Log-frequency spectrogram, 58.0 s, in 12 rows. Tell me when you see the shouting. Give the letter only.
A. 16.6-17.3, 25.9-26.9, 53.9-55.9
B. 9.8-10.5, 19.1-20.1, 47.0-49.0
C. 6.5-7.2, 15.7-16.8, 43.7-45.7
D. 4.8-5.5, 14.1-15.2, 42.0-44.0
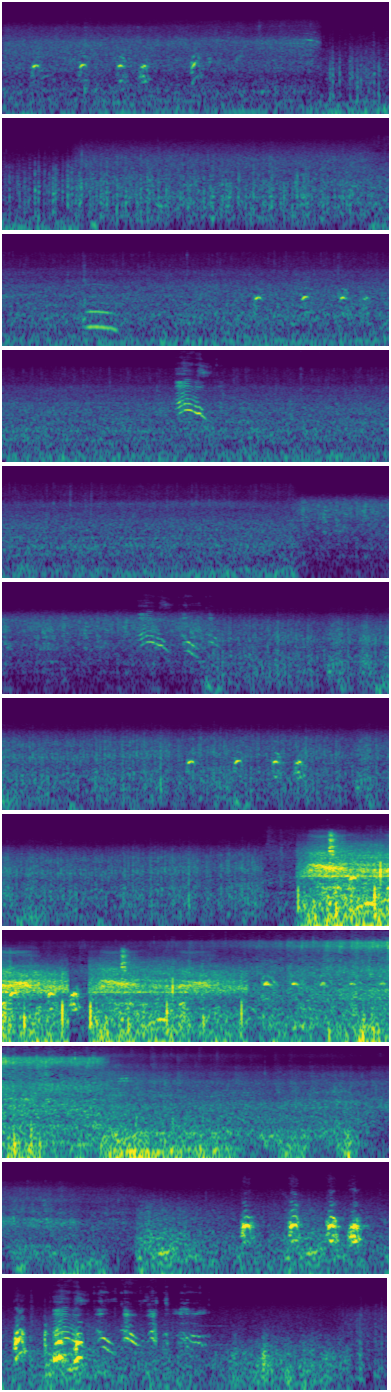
A.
